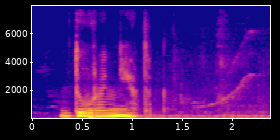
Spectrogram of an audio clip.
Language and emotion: Russian, angry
